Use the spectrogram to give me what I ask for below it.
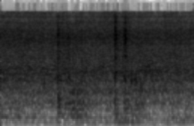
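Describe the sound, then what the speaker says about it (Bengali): Potatoes with turmeric and salt frying in a pan, stirred so that a steady sizzle runs under a few soft scrapes of the spoon, with no voices. "এরকম আমি নেড়ে নিয়েছি"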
